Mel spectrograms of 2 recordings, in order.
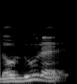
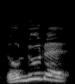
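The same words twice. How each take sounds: First: Hammed-up impression of Bird taunting; playful high taunt; mimicking Bird. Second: High playful imitation; mimicking Kareem. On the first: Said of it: "That man said". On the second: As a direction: ham up Kareem's warning. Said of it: "Kareem said".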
